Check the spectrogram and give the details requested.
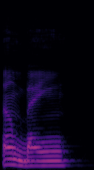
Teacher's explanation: Você, além de estar nasalizando o E, você tem esse M que vai ficar com som de I. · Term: Ditongo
